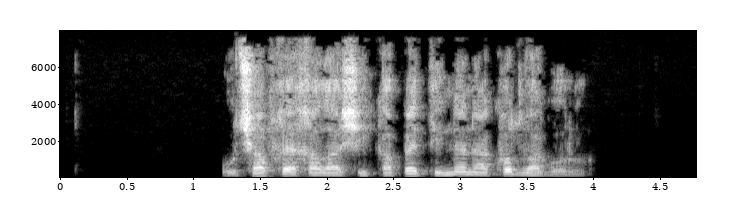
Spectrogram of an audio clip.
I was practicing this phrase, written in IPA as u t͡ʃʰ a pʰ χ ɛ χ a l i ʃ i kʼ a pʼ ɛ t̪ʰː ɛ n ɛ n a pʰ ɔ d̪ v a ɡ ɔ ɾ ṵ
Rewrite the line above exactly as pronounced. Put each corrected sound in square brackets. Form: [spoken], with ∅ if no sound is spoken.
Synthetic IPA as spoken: u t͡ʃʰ a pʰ χ ɛ χ a l [a] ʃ i kʼ a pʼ ɛ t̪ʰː [i] n ɛ n a [kʰ] ɔ d̪ v a ɡ ɔ ɾ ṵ

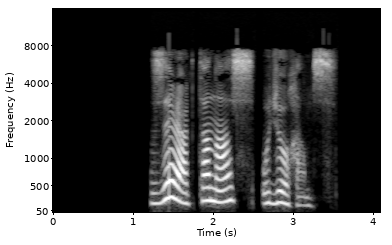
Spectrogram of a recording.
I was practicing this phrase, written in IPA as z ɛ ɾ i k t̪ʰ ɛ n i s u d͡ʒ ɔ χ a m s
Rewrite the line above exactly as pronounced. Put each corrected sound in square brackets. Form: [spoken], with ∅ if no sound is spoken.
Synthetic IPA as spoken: z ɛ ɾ [a] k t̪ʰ [a] n [a] s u d͡ʒ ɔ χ a m s

